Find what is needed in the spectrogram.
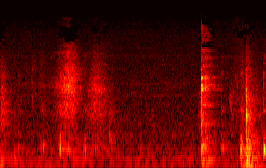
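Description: A fork clinking and scraping on a plate, mostly soft, with a sharper clatter about three seconds in.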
